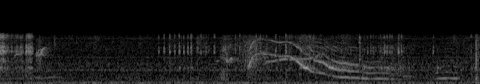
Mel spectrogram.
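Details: Mother dog Candy tends her puppies, almost three weeks old and just beginning to walk; a drawn-out whimpering whine glides downward in several overlapping harmonic strands during the second half, over quiet indoor rustle.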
